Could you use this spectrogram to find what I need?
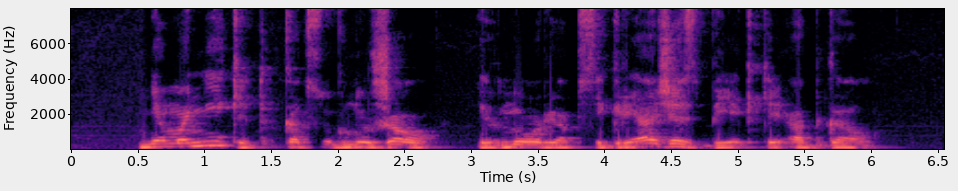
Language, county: Lithuanian, Panevėžys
